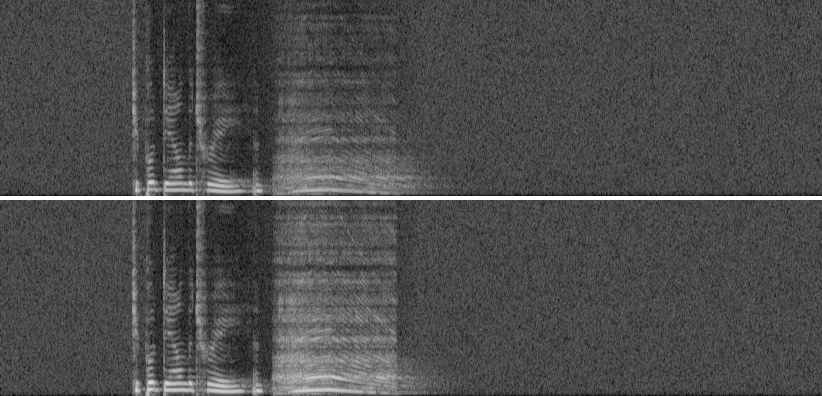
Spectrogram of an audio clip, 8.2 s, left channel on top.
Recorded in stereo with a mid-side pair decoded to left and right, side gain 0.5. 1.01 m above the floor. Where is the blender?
65° right, 1.7 m.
